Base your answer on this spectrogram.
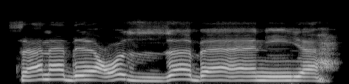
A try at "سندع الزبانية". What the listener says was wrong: அந்த கடைசியில எஹ்ண்டு வாரதான் பிழை. அந்த எஹ்ண்டு வாரத்தை மாத்தினீங்கன்னா அவங்களோட சரி. سندع الزبانية. بانية.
